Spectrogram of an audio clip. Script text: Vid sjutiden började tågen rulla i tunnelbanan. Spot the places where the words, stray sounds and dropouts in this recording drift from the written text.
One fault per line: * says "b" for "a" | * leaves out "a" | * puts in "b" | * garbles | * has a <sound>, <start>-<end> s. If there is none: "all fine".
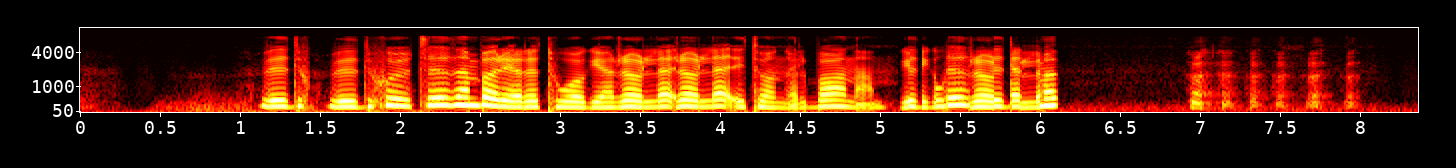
* puts in "vid"
* puts in "rulla"
* garbles
* has a laugh, 6.9-8.0 s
